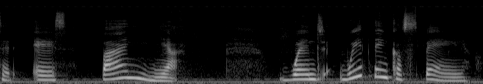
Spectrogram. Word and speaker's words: España: And here, this is the way we pronounce it, España.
